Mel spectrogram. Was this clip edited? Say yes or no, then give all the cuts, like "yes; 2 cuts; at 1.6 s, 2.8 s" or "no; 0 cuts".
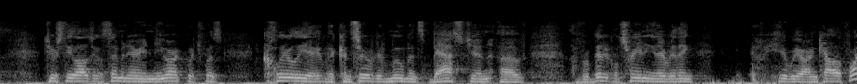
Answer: no; 0 cuts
